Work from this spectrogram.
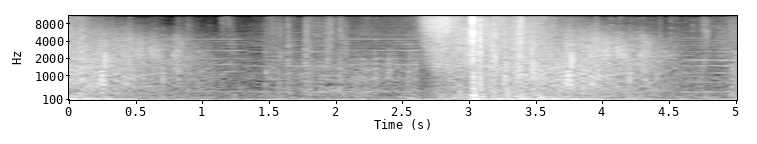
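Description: Fire-spell blasts in the video game Hogwarts Legacy, a sustained rumbling barrage with one sharp explosive crack in the middle, loud and dense against continuous game background noise.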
